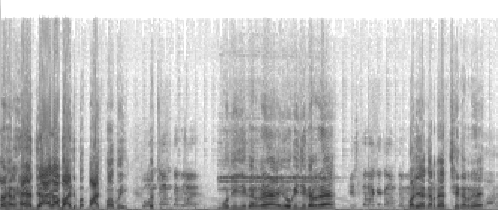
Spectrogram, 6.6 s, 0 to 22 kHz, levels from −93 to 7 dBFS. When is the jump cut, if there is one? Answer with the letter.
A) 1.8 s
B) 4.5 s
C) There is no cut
C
